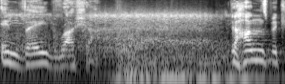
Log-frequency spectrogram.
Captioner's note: crowd cheers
